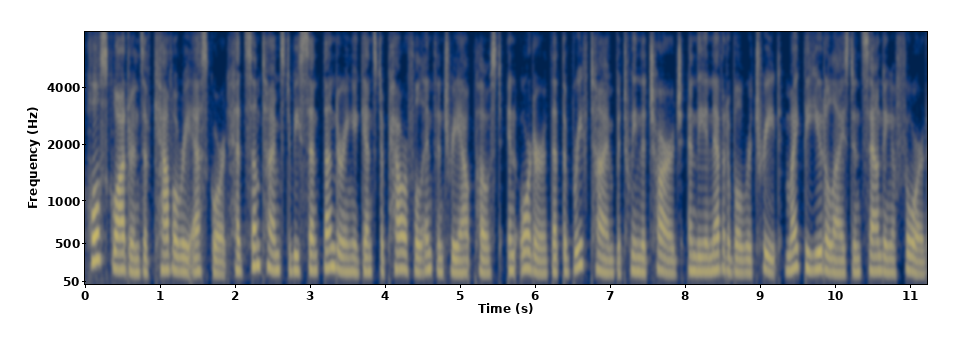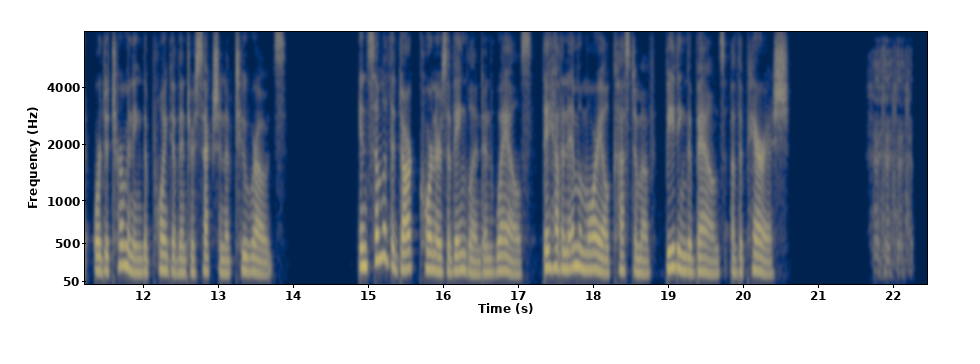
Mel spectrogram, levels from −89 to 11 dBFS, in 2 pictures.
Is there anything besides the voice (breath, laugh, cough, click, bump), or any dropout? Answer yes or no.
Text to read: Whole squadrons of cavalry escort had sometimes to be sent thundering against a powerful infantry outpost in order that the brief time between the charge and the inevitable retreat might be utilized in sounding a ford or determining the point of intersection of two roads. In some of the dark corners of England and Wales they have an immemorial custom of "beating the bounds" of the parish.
yes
